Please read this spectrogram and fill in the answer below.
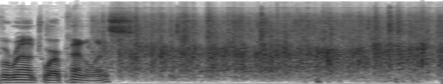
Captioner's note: audience clapping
